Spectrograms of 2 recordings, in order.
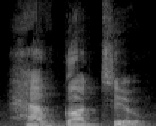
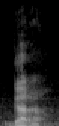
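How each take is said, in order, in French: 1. Tous les mots sont prononcés en entier et séparément. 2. Les mots se contractent en un seul mot court et réduit. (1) "Ça, c'est la prononciation normale" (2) "La réduction, c'est gotta"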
